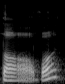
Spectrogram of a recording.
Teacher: Burada artıq A-da uzanma olacaq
